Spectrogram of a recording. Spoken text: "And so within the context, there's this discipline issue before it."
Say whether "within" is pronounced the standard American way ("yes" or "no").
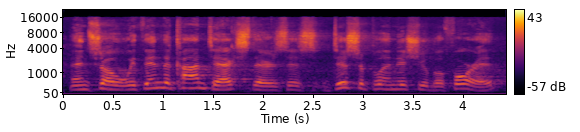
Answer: yes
